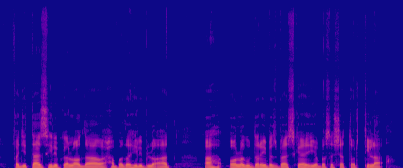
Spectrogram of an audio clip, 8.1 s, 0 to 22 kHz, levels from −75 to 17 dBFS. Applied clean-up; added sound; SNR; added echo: none; none; none; none.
